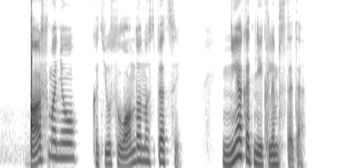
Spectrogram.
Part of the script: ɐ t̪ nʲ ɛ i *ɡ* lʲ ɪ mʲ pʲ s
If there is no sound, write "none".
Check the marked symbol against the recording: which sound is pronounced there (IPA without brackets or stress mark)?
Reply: k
